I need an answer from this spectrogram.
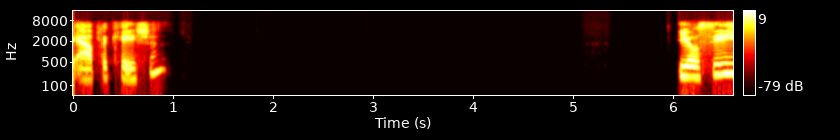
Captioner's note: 5 seconds pause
